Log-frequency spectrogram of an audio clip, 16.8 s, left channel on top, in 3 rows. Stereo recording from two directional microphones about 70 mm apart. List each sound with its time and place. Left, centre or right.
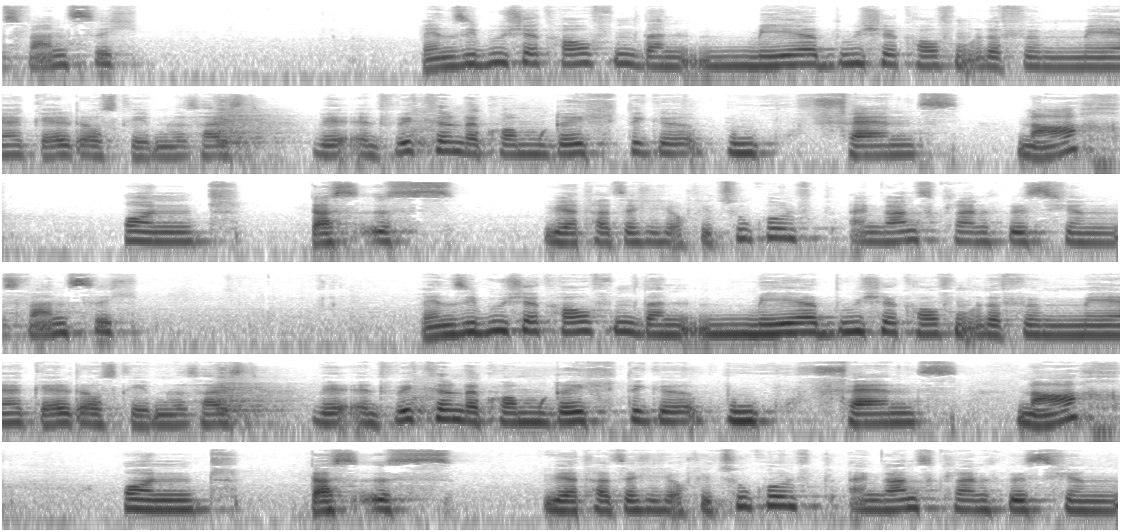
0.0 s speech: centre
2.0 s a woman's voice: centre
